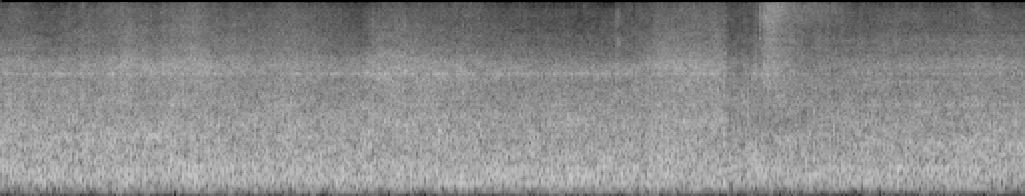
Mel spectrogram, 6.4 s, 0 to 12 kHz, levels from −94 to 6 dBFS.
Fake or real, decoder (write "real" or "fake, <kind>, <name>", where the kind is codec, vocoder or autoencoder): fake, codec, HILCodec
